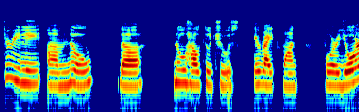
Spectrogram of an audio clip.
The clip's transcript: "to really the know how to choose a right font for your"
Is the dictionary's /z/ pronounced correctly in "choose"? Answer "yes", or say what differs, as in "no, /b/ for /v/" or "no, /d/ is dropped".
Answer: no, /s/ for /z/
